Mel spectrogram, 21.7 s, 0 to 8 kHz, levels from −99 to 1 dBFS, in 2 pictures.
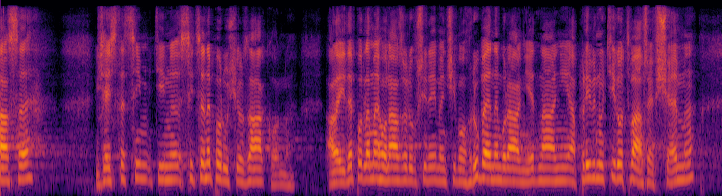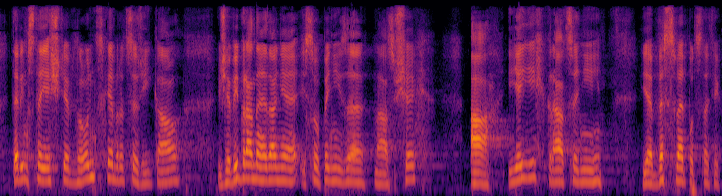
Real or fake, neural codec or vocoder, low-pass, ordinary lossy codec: real; none; 7.2 kHz; AAC, 32 kbps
